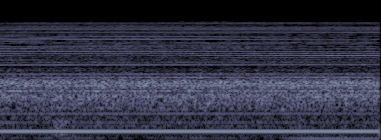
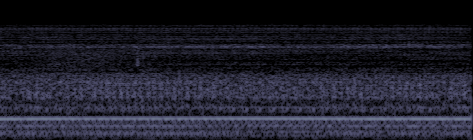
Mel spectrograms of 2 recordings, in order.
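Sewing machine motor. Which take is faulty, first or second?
second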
